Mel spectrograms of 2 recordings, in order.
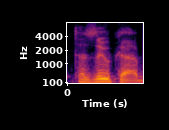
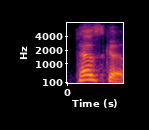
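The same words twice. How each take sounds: First: It is said with an American English pronunciation. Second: It is said with a Japanese pronunciation. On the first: The speaker calls it wrong. "that's just what us Americans say" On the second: The speaker calls it right. "that's what I'm going to call him"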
